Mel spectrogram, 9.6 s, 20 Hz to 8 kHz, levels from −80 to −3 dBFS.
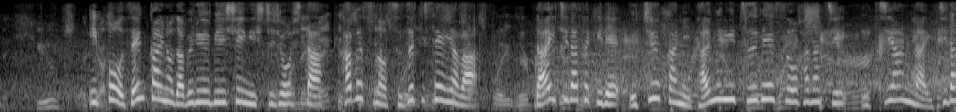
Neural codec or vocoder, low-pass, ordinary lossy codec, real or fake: none; 7.2 kHz; AAC, 32 kbps; real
